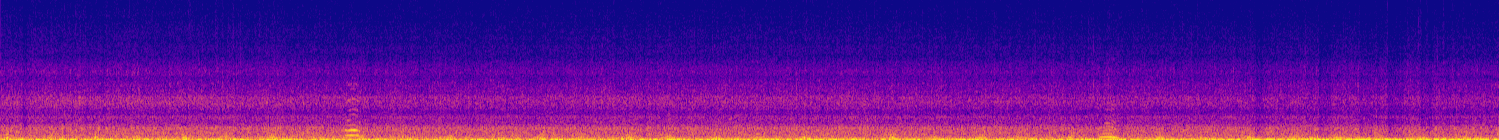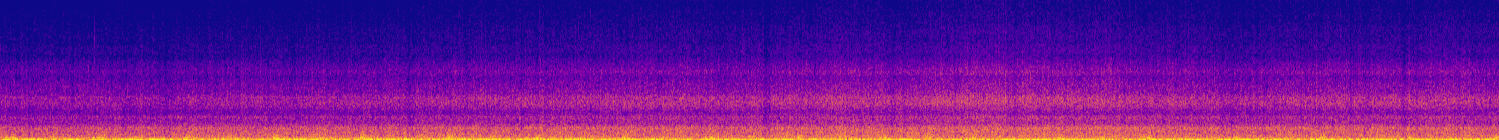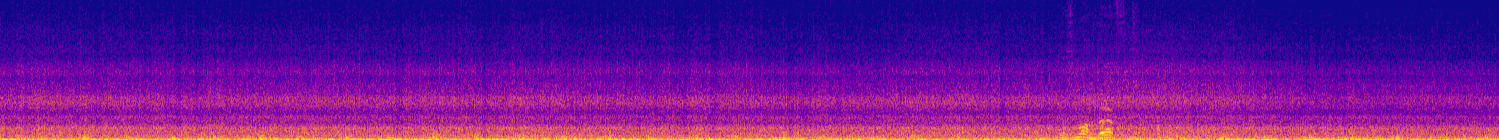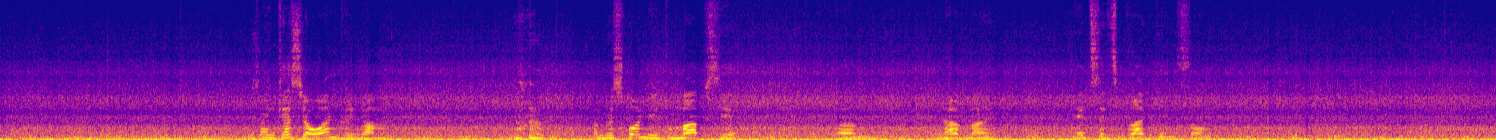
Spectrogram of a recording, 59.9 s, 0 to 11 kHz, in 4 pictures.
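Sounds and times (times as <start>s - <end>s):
car driving on wet road: 0.0s - 59.9s
heavy rain on car roof: 0.0s - 59.9s.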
